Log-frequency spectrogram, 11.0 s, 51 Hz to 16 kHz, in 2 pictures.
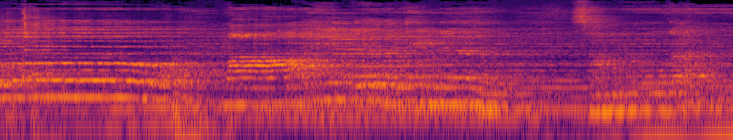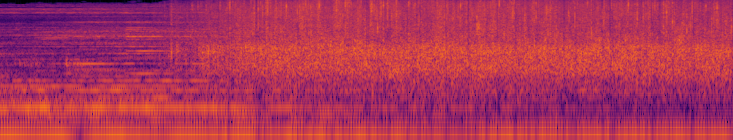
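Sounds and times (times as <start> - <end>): audience applause: 6.8 - 11.0.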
